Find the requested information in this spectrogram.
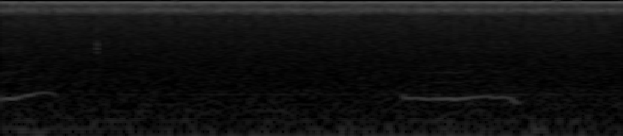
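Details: Low, soft whistling snores from a sleeping Scottish Fold cat named Nelsik: one short rising note, then after a pause a longer level whine that dips at its close, set against faint steady hiss.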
